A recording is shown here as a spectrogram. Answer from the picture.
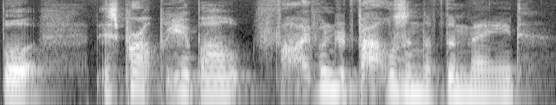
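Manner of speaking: whispering. Speaker talks about his guitar so the others won't hear: whispering. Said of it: "I'm going to whisper about all these".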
